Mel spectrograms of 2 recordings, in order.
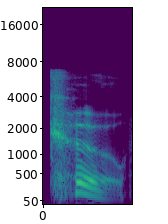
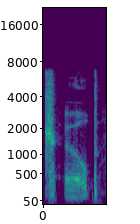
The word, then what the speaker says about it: coup: Dude, it's pronounced coup, not coupe. It's French. Sheesh. Like the coup de grace.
